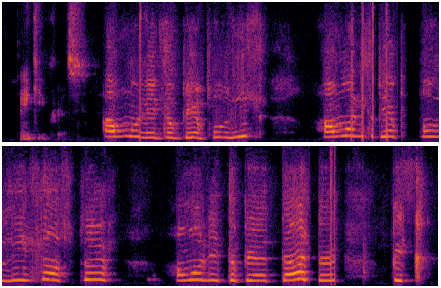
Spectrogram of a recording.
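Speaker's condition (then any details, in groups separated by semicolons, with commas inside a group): Cerebral palsy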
